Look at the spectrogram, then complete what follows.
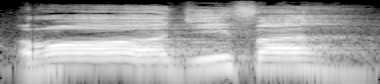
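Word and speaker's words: راجفة: Ta marbutah ketika dia waqaf ketika waqaf maka berubah menjadi ha dan huruf ha itu huruf yang lembut. Lembut ya dibacanya lembut. Rojifah. Rojifah. Coba semua. Rojifah. Rojifah. Nah, jadi jangan rojifah. Jangan terlalu kuat.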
